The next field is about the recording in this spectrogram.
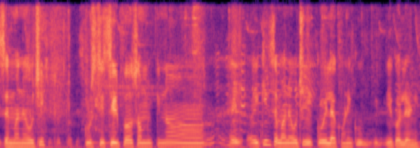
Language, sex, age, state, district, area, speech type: Odia, male, 18-30, Odisha, Cuttack, urban, spontaneous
